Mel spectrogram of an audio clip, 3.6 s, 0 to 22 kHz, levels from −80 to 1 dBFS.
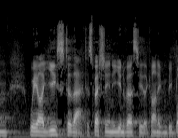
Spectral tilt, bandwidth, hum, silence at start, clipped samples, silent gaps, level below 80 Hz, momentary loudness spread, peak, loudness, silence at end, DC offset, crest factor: -4 dB/octave; 13.5 kHz; none; 0 s; under 0.1%; none; -56 dBFS; 8 LU; -12 dBFS; -30 LUFS; 0 s; under 0.1%; 18 dB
